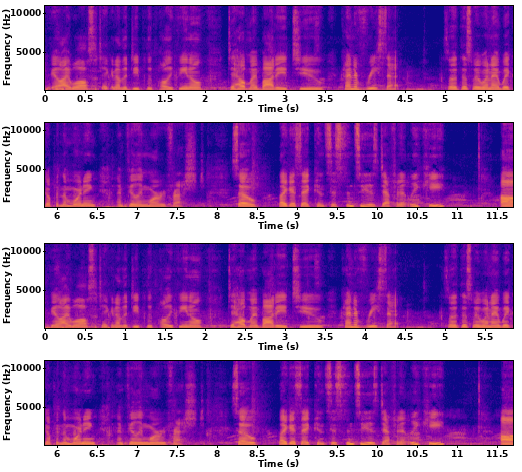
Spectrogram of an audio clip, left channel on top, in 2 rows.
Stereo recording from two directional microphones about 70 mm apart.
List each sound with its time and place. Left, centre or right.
0.1 s speech: left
